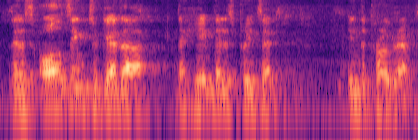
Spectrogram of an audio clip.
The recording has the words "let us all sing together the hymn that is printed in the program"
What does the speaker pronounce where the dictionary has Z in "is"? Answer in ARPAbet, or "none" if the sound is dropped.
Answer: S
